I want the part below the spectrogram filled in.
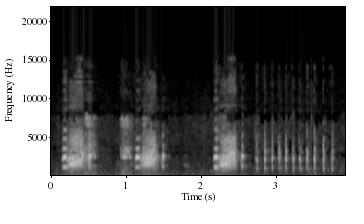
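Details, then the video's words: Long-tailed shrike lure song to prompt quiet birds to sing: three coarse, rasping bursts, then a quick series of about a dozen pulsed, ticking notes. "Variasi tembakan Cendet gacor full isian Cocok untuk pancingan burung cendet macet atau malas bunyi"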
